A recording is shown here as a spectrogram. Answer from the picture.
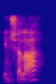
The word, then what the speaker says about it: inshallah: Ultimately, everything happens inshallah, if Allah willing.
